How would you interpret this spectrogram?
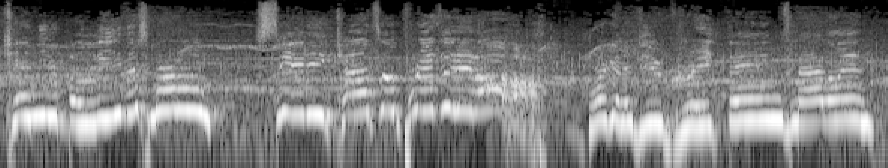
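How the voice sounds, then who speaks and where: An actor playing an exuberant, grandiose newly elected politician in an audio drama, with an excitable, speechifying manner. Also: male voice, very high-pitched, measured pace, heavy background noise. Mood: elated.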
